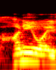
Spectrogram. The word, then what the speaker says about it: Honeoye: a little town called Honeoye Falls it actually looks like Hanoi of Falls it's hard to pronounce cut it's a tiny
